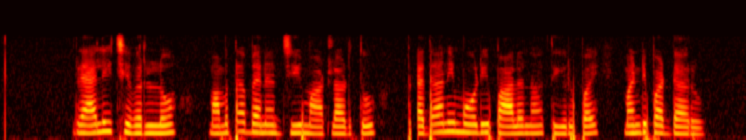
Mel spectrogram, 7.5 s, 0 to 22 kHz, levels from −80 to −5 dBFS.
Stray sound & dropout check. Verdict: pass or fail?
fail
